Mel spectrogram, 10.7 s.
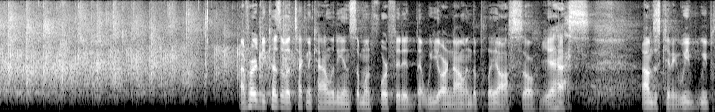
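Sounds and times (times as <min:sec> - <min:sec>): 
crowd applause: 0:00.0 - 0:04.6
speech: 0:03.6 - 0:10.7.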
